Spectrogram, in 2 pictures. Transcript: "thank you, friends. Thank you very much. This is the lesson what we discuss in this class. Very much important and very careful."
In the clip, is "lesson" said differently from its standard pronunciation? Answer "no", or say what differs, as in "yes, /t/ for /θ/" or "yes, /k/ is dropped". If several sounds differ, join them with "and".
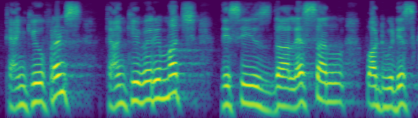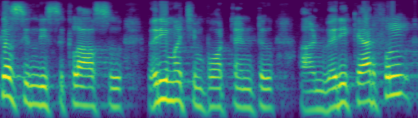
no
